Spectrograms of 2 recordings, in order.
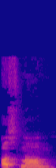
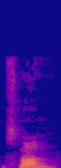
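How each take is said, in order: First: The word starts with an added short vowel. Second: The word starts directly with the consonant cluster. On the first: The speaker calls it wrong. "अशुद्ध रूप" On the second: The speaker calls it right. "शुद्ध शब्द है"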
